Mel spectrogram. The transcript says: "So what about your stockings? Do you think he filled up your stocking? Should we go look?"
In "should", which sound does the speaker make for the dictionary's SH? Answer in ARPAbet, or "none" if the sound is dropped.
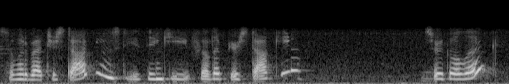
S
